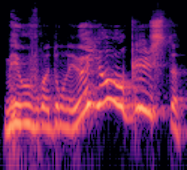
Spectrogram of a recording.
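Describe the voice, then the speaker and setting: A woman's voice: medium pitch, very animated, measured pace, warm tone. A woman playing a devoted, fierce middle-aged peasant mother in an audio drama. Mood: furious. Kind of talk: French audio drama acting.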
